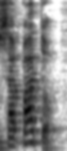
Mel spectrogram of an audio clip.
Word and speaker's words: zapato: bien Eso es un zapato la palabra zapato se escribe con z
